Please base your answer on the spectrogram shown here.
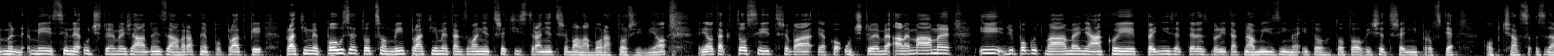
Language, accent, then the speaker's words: Czech; Brno, South Moravian Region, Czechia; Já jsem z Brna. Z Brna. Pozor, já jsem z Brna.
